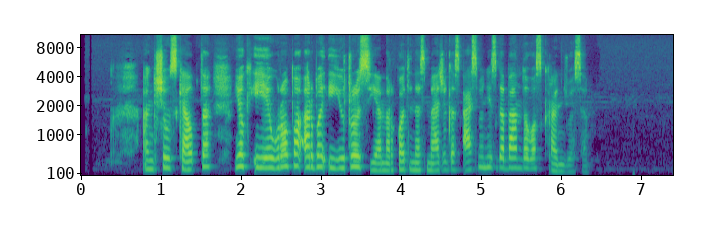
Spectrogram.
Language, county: Lithuanian, Šiauliai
